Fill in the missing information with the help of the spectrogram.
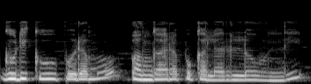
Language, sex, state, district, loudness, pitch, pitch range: Telugu, female, Telangana, Hyderabad, -16 LUFS, 240 Hz, 205-255 Hz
